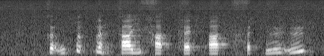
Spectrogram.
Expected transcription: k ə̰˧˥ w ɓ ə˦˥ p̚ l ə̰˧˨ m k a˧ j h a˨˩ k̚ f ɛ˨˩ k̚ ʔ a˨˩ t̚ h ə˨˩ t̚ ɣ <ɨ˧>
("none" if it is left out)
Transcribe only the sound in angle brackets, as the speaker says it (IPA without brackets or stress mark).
ɨ̰˧˥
